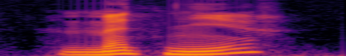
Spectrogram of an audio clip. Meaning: 1. to maintain 2. to stick to 3. to stay fair 4. to persist 5. to keep up
- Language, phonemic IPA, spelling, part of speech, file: French, /mɛ̃t.niʁ/, maintenir, verb, Fr-maintenir.ogg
